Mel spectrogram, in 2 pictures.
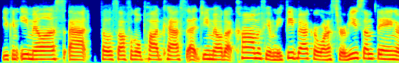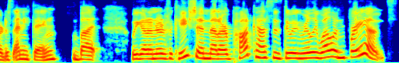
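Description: A woman's voice: mid-range voice, brisk. A young woman co-hosting a podcast in casual chat, upbeat and talkative, laughing often. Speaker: podcast co-host.

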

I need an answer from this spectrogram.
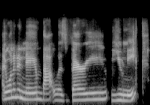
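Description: A woman's voice: medium pitch, measured pace, fairly bright tone, no echo. Earnest woman business owner chatting in an interview, repeats herself, dead dry audio. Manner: earnest, repeats points, laughs often. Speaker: entrepreneur and nurse, interview guest. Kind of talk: casual interview answers.

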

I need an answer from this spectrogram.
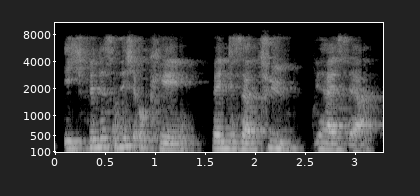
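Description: A man voicing a sharp, bossy young woman roommate who talks in a cutting, accusing way, read in an audiobook. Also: a little high, measured pace, natural voice. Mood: indignant. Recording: very echoey room.

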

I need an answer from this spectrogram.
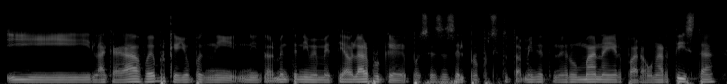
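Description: A man, a stand-up comedian telling a story in a profane, animated way. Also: fairly low pitch, a little fast, hardly any pauses, smooth, no room sound, clean studio sound. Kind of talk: storytelling monologue.

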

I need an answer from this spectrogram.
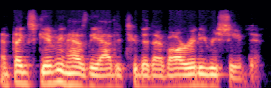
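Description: Pastor, man from Iowa, low husky voice, preacherly and repetitive. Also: fast talker. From Iowa, USA. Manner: energetic, preacherly, repeats phrases for emphasis. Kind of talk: podcast interview, leading a prayer.

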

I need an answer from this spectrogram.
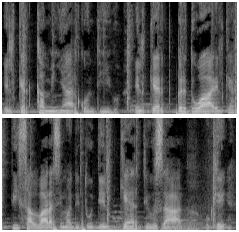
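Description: A man preaching a casual podcast sermon, stacking short repeated phrases and slowing right down to lead a prayer. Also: mid-range voice, over music.

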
